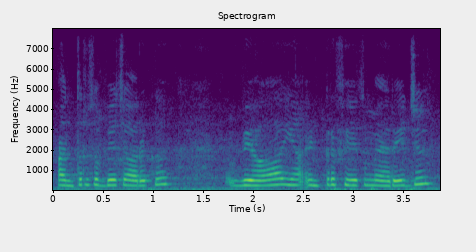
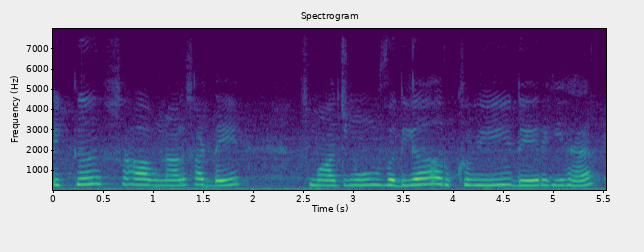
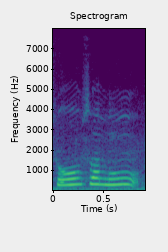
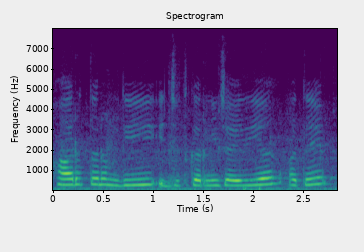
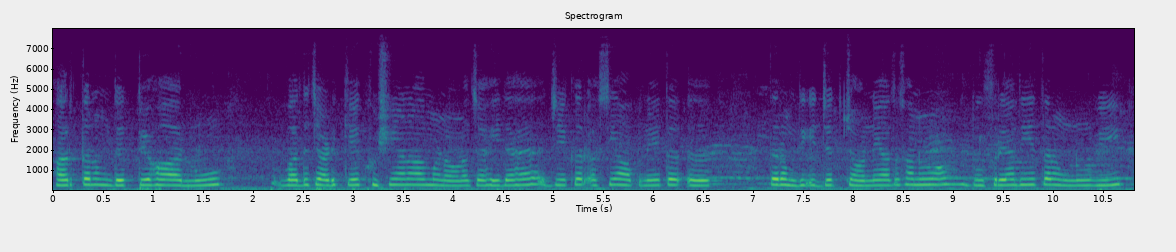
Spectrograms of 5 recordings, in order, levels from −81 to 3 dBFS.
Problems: continuous background conversations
